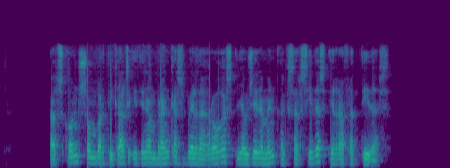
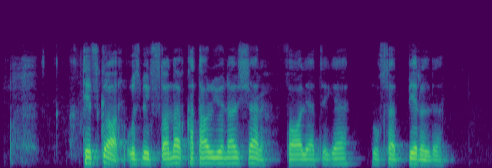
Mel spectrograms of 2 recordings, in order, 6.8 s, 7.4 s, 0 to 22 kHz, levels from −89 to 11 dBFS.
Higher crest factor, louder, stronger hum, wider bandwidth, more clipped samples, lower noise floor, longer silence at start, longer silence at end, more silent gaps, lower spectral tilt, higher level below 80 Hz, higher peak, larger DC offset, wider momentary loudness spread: about the same, 18 dB vs 16 dB; second, -34 LUFS vs -17 LUFS; neither; about the same, 8 kHz vs 7.4 kHz; neither; first, under -90 dBFS vs -75 dBFS; second, 0.75 s vs 1.25 s; first, 0.95 s vs 0.7 s; neither; second, -4.5 dB/octave vs -8 dB/octave; second, -68 dBFS vs -58 dBFS; second, -16 dBFS vs -2 dBFS; neither; second, 5 LU vs 9 LU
